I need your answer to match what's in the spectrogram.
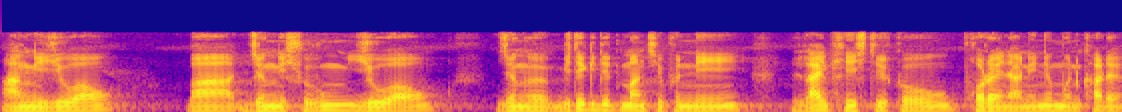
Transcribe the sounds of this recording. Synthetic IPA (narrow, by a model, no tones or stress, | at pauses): aŋnijɯwaw | bazɯŋnisubuŋjɯwaw | zɯŋɯɡideɡidit̚mansipʰɯnːi | lajpʰhistʰiɾkʰɯwpʰɔɾajnanɯnɯmɯnkʰaɾɯ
